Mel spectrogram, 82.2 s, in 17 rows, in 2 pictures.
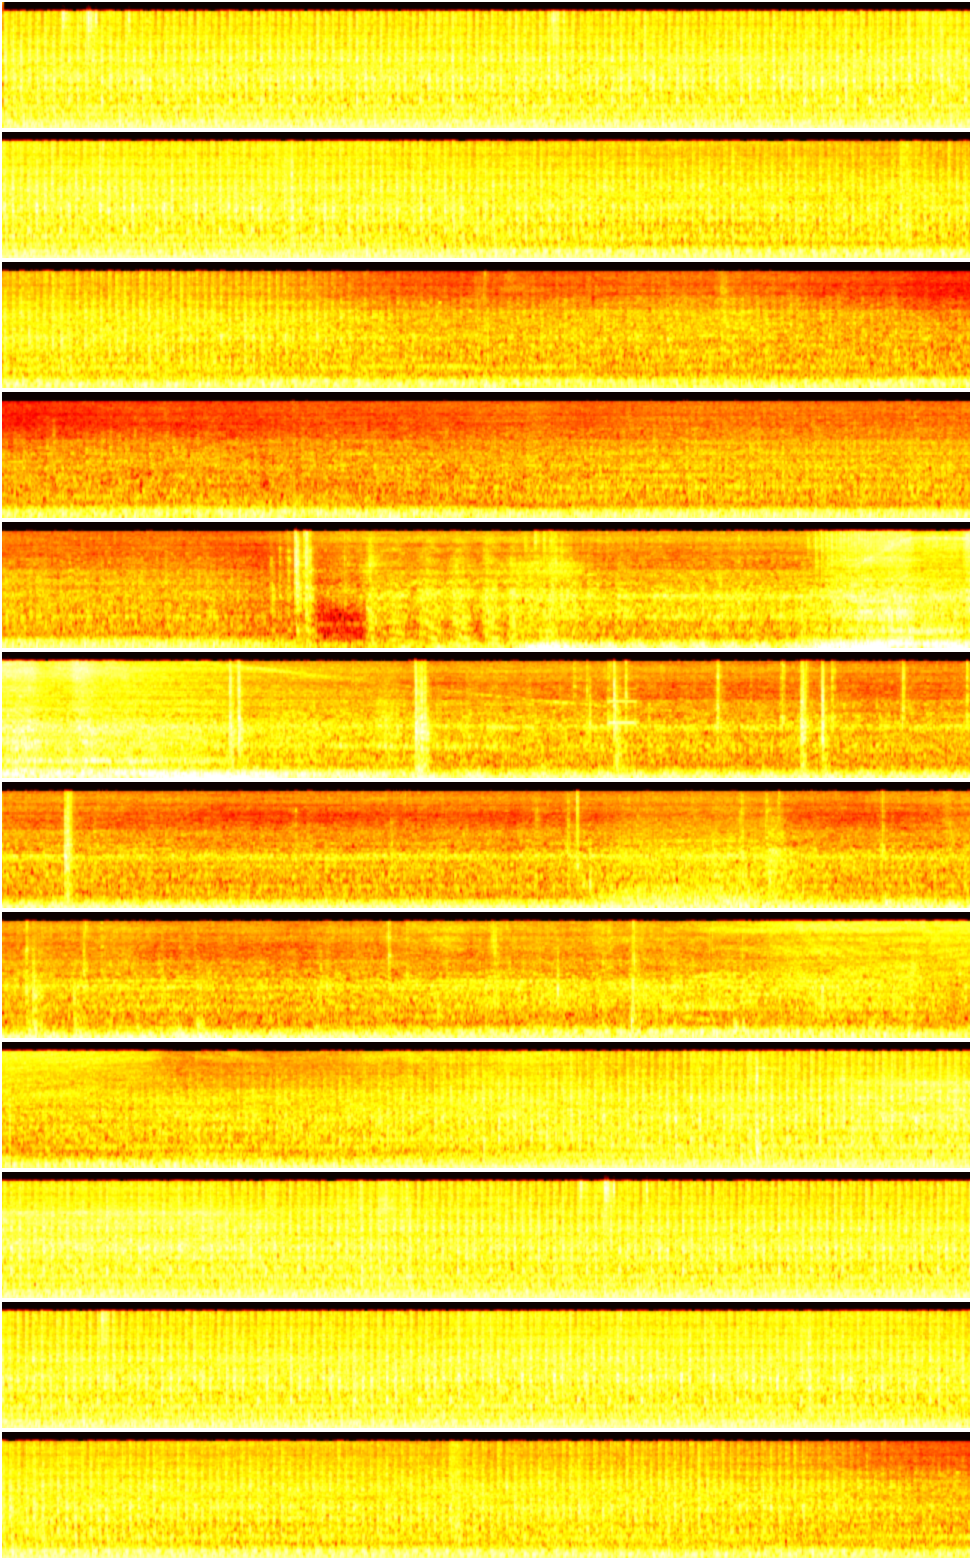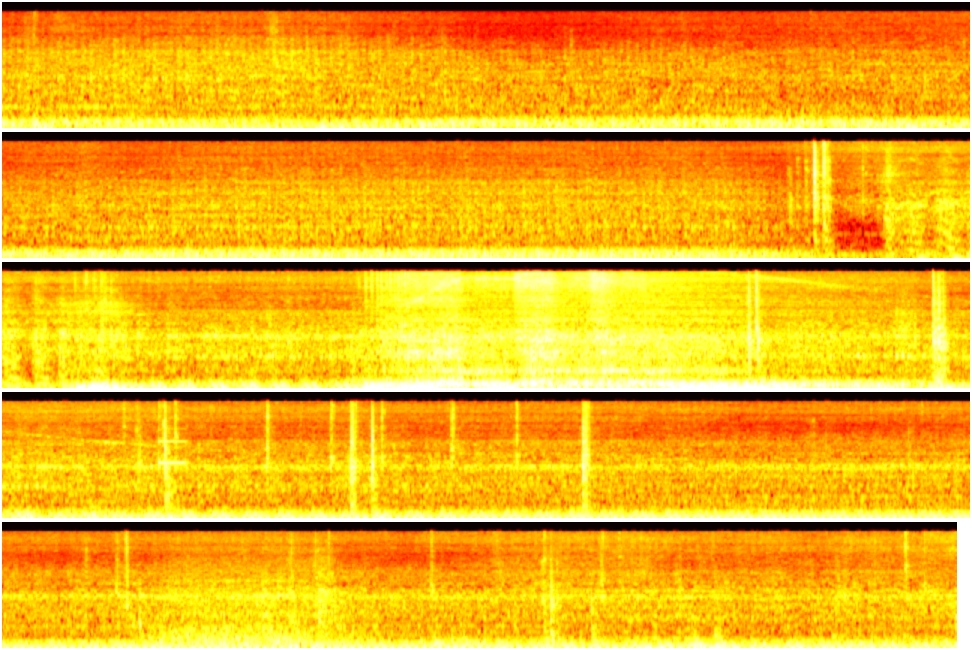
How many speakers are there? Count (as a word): zero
